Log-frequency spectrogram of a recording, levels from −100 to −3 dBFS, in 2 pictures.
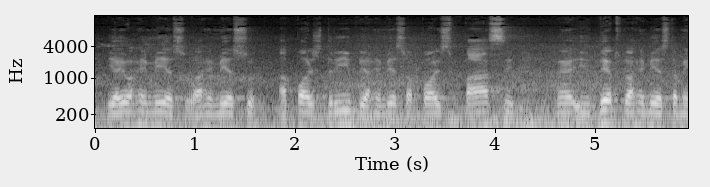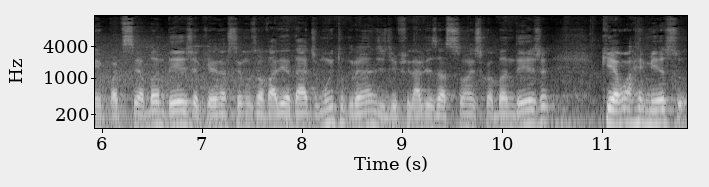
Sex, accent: male, Brazilian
